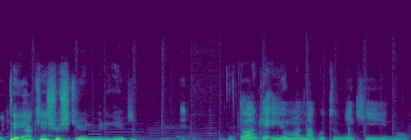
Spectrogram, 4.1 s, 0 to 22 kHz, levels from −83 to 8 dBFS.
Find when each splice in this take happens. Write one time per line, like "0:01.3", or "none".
none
